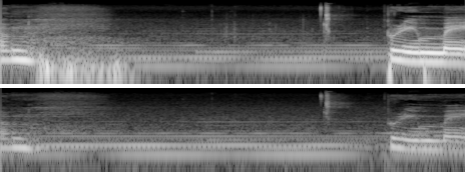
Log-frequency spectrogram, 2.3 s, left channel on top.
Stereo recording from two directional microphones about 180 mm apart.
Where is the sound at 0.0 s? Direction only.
50° left (ahead or behind).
